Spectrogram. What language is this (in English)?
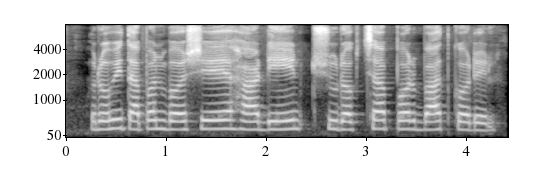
Magahi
